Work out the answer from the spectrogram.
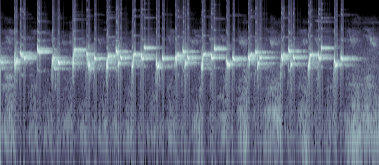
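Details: Yellow-vented bulbul song in the long 'ropel panjang' style, meant to draw replies from other bulbuls. Rapid run of clear whistled notes alternating higher and lower pitches, with faint low rustling underneath.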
